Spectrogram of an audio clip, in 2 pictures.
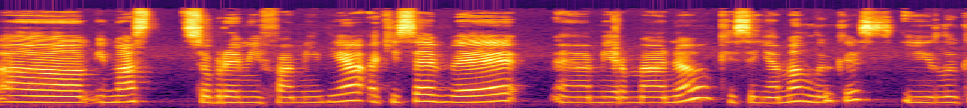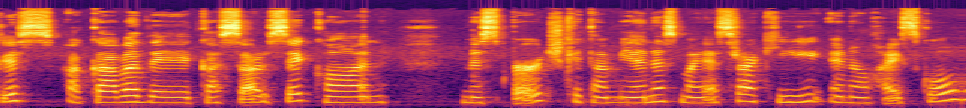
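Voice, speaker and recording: Over a silent background in a very clean recording, a woman with a fairly high pitch talks very slowly, her pitch varying in an ordinary way. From Texas, Stephenville. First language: English (speaking Spanish). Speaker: Spanish teacher. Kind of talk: classroom presentation. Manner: hesitant, with many fillers.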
